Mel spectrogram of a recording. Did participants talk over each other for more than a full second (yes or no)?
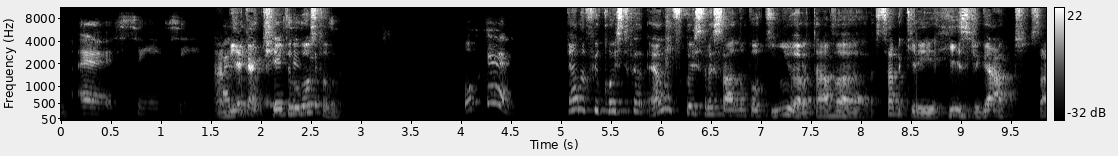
yes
